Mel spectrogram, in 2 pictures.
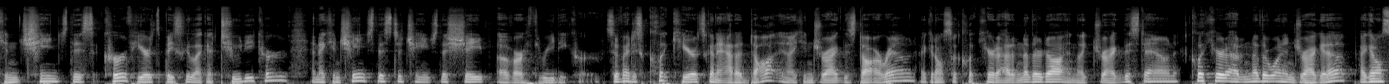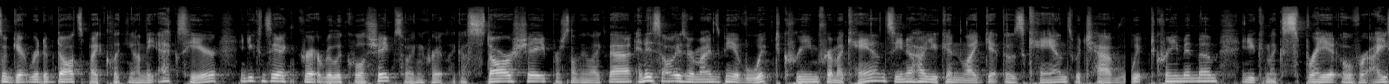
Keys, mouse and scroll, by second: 2.6 shift+middle click, 4.3 shift+middle click, 6.0 click, 6.8 click, 7.9 click, 9.4-10.1 drag, 10.2 click, 11.8-12.8 drag, 13.1 click, 14.3 click, 15.2 click, 15.8 click, 16.3 click, 17.0 middle drag, 17.4 middle drag, 18.5 click, 19.5 click, 20.1 click, 20.2 Tab, 20.3 middle click, 20.6 click, 21.7 shift+click, 22.1 click, 22.9 click, 23.7 r, 25.1 s, 25.8 g, 27.7 click.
